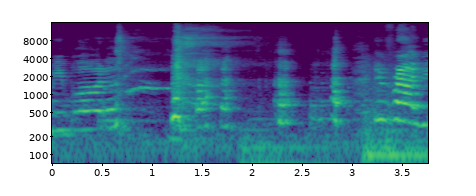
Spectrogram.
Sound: laughing

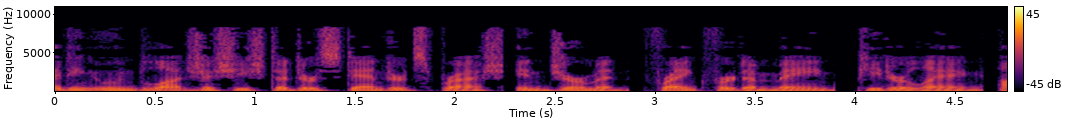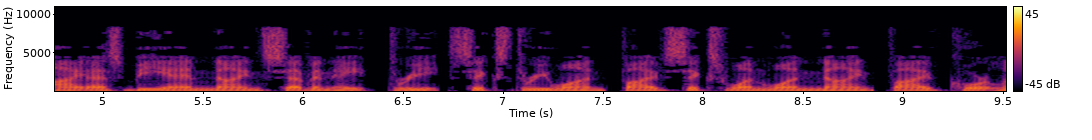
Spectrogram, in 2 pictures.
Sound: in German

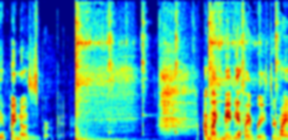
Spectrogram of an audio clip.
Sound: deep breath

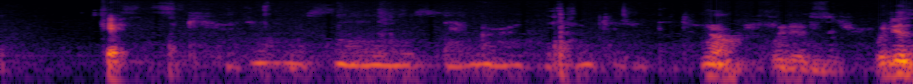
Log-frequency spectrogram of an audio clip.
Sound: unknown female speaker whispers

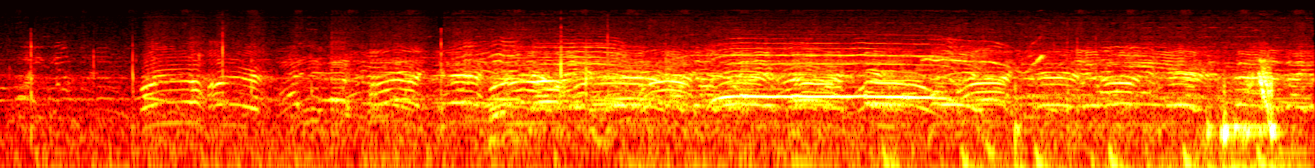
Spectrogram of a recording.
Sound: shouts of cyclists

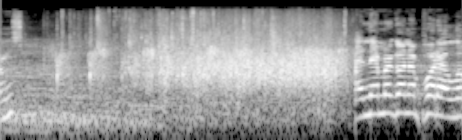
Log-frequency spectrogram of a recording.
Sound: applause

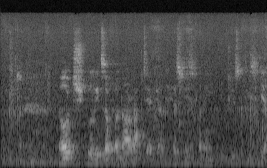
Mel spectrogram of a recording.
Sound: speaking foreign language

